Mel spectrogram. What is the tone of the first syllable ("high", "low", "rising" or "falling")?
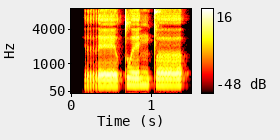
low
